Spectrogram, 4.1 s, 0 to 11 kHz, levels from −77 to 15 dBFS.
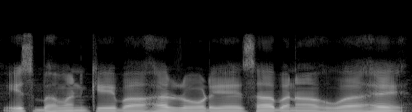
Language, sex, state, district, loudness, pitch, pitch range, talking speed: Hindi, male, Jharkhand, Ranchi, -17 LUFS, 105 Hz, 105-115 Hz, 130 wpm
